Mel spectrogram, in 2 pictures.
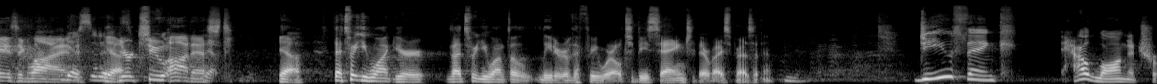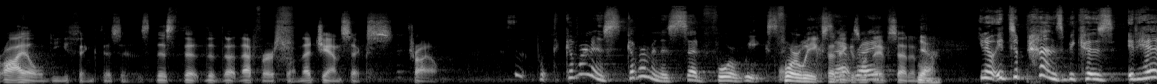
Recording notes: podcast tour at the Texas Tribune Festival in Austin.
